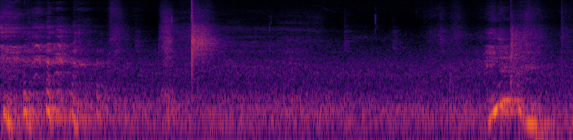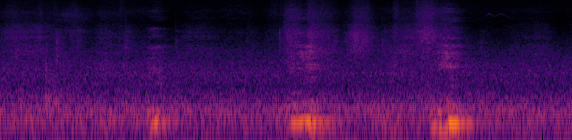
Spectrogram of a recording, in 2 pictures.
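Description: An older man speaks and laughs.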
